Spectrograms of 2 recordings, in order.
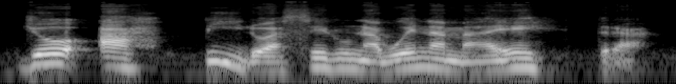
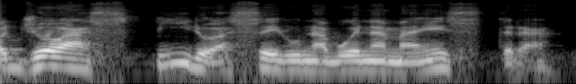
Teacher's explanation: para la zona de la Argentina de donde yo soy, la S del medio era aspirada · Shown in: first take · pero para, para acá no.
